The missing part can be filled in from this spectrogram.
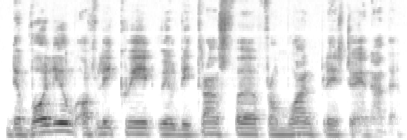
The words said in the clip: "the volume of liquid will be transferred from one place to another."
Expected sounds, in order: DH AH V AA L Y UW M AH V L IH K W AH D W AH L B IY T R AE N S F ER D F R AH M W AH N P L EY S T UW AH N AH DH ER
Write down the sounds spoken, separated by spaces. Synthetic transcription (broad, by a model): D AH V AA L Y UW M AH F L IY K W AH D W AH L B IY T R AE N S F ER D F R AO M W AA N P L EY S T UW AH N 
